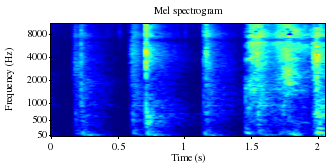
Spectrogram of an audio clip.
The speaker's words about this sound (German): Man hört nur die Leute trampeln, aber man hört keine Musik und jeder, deswegen habe ich es auch so unrhythmisch gemacht, jeder trampelt in seinem eigenen Takt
